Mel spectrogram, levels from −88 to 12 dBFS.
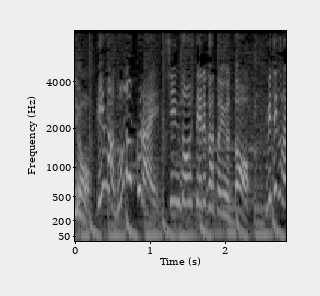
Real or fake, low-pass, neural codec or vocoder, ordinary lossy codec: real; none; none; none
